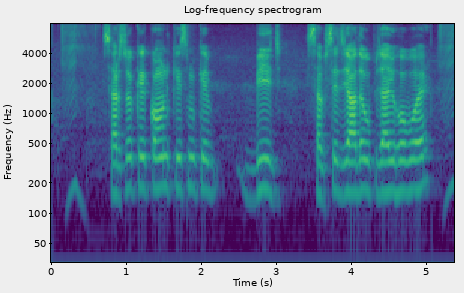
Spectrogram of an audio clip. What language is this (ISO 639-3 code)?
mag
